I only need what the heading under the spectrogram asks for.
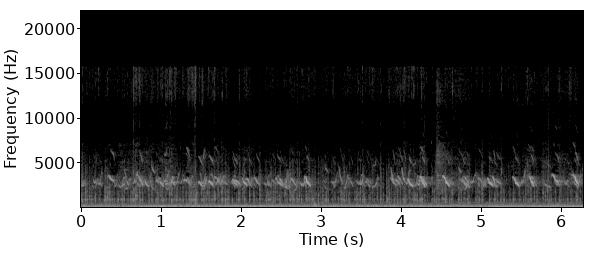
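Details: A flock of chicks gives shrill, bouncing chirps, some clear downward-sweeping peeps standing out from the crowd, over a low rumbling hum.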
